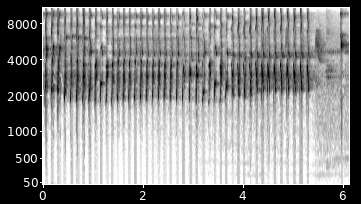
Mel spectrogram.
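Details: Competition lovebird singing actively: a rapid, rhythmic ngekek chatter of bright, raspy pulses for over five seconds. It ends in a brief squeak and one sharp tick.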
